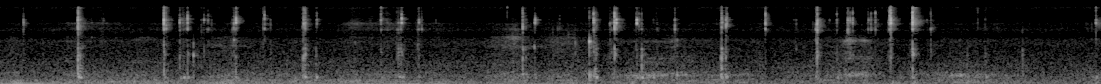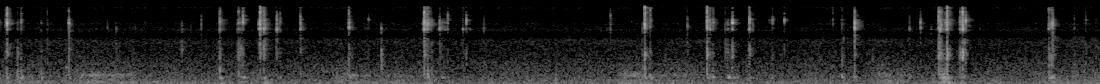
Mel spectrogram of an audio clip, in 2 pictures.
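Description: Faint, irregular clicks of the number wheels on a Zhege four-wheel combination padlock as they are stepped through their digits by thumb. The wheels are being turned to feel which digits run loose and which seize up, to decode the lost combination.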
